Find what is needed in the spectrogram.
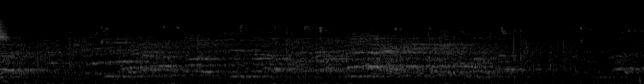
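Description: Faint sound of basketball play on a hardwood court: the ball being dribbled, under distant voices from players and the bench.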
